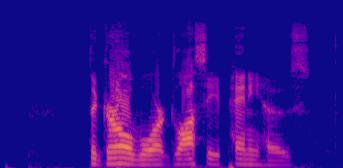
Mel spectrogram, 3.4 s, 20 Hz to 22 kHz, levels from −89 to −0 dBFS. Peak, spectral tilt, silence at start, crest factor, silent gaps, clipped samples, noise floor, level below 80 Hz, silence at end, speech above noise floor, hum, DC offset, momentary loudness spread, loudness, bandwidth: -22 dBFS; -4.5 dB/octave; 0.9 s; 16 dB; none; under 0.1%; -80 dBFS; -70 dBFS; 0.35 s; 43 dB; none; under 0.1%; 19 LU; -37 LUFS; 13.5 kHz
